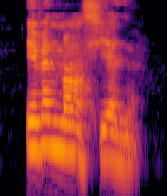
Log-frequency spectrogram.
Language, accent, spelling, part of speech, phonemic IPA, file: French, Canada, évènementiel, adjective, /e.vɛn.mɑ̃.sjɛl/, LL-Q150 (fra)-évènementiel.wav
- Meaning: event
